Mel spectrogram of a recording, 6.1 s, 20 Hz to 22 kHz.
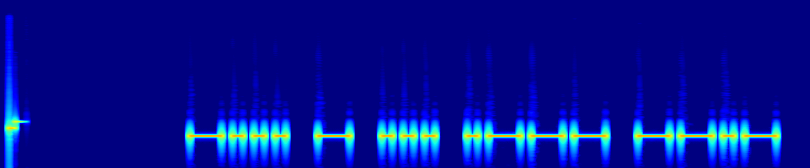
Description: Morse code, heard as a keyed tone, about 15 wpm, 700 Hz. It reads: BTSJQ
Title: Code Groups - 5 Letters - 15wpm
